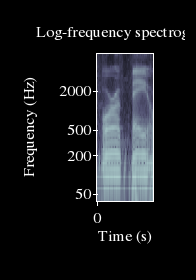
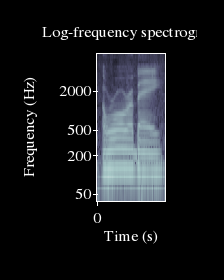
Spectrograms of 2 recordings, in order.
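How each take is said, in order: Both takes have the same delivery.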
